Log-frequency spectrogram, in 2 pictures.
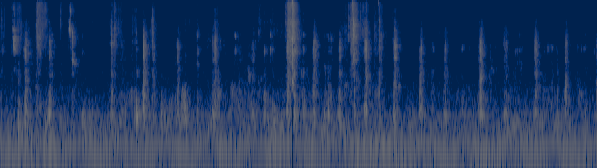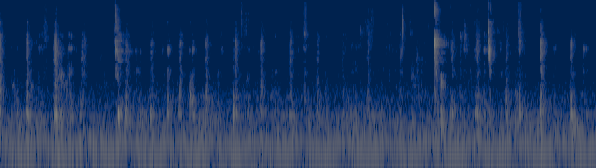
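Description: Faint close-up eating sounds: chewing and lip smacks, with scattered sharp clicks and a few louder crunches, from a mouthful of rice and stir-fried water spinach (adobong kangkong).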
